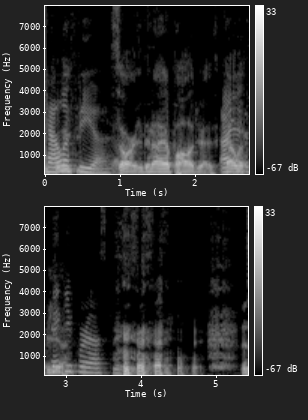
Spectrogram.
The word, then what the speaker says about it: Califia: Califia. Thank you for asking. The second, I know how to pronounce these ones.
